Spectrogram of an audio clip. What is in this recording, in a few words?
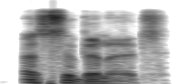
"assibilate", British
